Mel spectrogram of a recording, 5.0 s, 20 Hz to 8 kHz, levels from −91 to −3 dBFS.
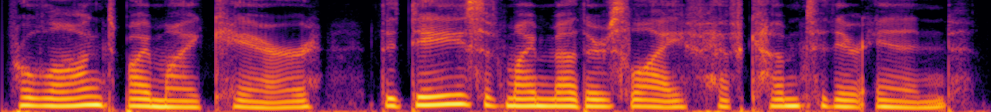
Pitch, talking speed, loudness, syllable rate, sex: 180 Hz, 180 wpm, -17 LUFS, 4.1 syllables/s, female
